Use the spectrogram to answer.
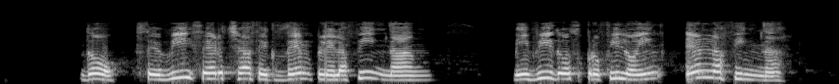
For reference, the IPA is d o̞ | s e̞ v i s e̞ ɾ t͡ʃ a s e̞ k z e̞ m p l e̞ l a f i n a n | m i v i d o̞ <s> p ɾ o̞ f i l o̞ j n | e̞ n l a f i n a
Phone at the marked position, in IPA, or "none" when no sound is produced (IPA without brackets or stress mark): s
